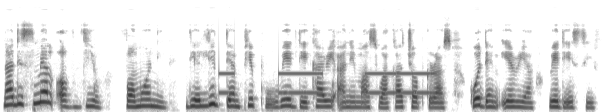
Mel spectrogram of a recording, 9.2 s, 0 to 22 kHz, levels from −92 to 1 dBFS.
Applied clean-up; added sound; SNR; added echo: none; Telephone; 11 dB; none.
